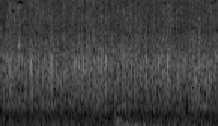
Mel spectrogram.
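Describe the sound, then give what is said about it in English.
A steady wash of applause from a small group, dense overlapping claps holding an even, moderate loudness throughout the brief moment with no voices on top. “Let's clap that up, right?”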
